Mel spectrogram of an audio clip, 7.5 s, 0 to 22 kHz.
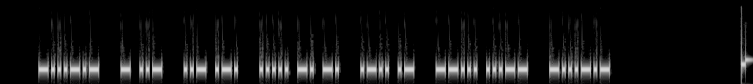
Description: Morse code, heard as a keyed tone, about 38 wpm, 700 Hz. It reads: <BK> TU UR 5NN LA 73 <BK>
